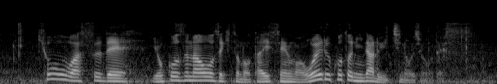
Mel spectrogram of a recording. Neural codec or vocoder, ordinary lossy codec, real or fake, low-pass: codec, 16 kHz, 16 kbps, FunCodec, trained on LibriTTS, 50 frames a second; none; fake; 7.2 kHz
